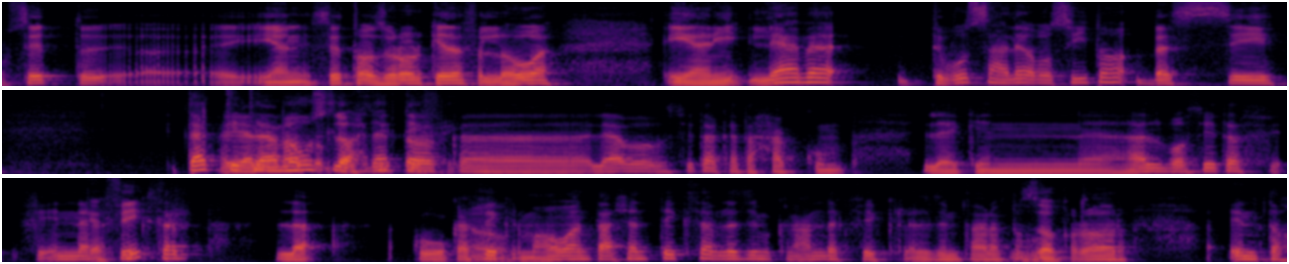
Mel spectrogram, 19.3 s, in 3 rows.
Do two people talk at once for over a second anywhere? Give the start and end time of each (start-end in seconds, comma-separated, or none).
7.5-8.7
